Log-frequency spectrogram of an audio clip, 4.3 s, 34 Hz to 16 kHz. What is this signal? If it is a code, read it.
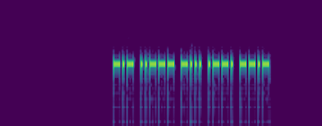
Morse code, heard as a keyed tone, about 40 wpm, 700 Hz. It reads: K2BPQ
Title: USA Call Signs - 5 Characters - 40wpm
